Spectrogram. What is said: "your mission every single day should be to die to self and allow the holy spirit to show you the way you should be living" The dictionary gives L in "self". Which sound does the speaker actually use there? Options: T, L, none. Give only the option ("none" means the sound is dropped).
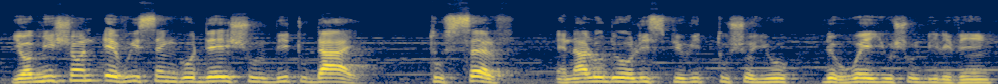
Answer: L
